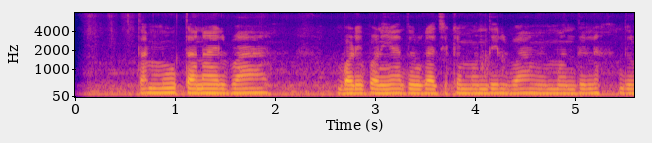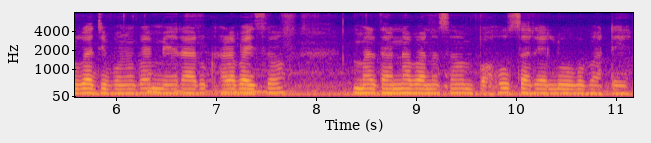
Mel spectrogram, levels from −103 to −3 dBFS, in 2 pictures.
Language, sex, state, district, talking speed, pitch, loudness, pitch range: Bhojpuri, male, Uttar Pradesh, Deoria, 140 wpm, 150 Hz, -27 LUFS, 145-155 Hz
